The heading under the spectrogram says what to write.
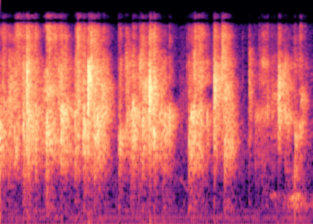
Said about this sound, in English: Somebody give the Lord a clap of it.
